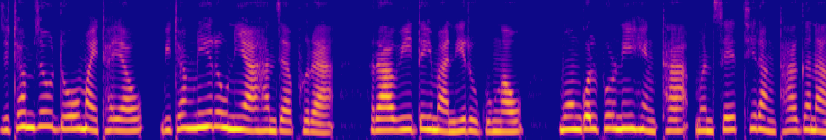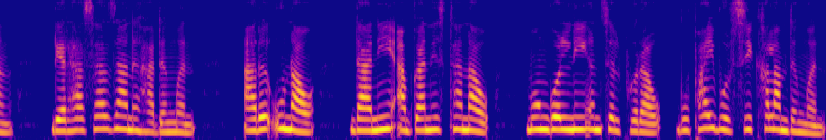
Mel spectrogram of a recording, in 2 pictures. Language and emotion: Bodo, neutral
